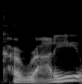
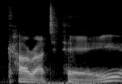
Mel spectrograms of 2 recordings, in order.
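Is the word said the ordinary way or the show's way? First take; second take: ordinary; show's way. First: The word has its ordinary everyday pronunciation. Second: The word has the show's special pronunciation.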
